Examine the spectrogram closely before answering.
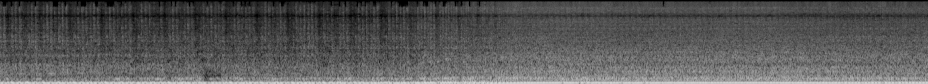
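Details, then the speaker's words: VW bus air-cooled 1776 cc single-port flat-four, dual Dellorto carbs, mechanical fuel pump, built 2003, ~5K miles, non-ethanol fuel, first start after 5–6 months; even steady low rumble, smooth rhythm, no knocks or misses; healthy idle. "so that sounds great that's one thing about these air-cooled engines if you got them tuned up and uh have good fuel in them"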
